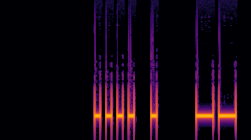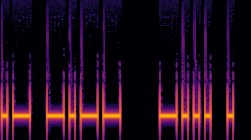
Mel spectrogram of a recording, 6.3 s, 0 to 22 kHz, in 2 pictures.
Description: Morse code, heard as a keyed tone, about 17 wpm, 700 Hz. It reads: HE MAY BE
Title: Sentences from Top 1400 Words 17wpm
